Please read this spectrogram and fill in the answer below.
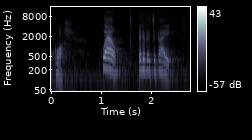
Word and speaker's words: gouache: of a debate actually I always say gash gach gouache I've watched loads of YouTube videos and I've decided gouache is the most common pronunciation but I don't think there is a right or a wrong way to be perfectly honest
